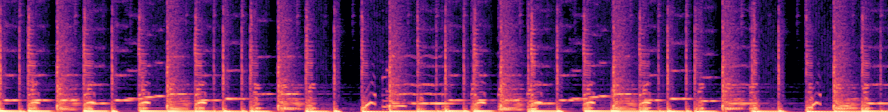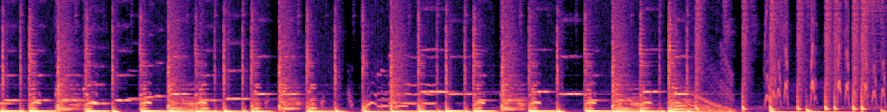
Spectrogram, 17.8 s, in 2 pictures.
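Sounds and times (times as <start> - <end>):
music: 0.0 - 17.7.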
